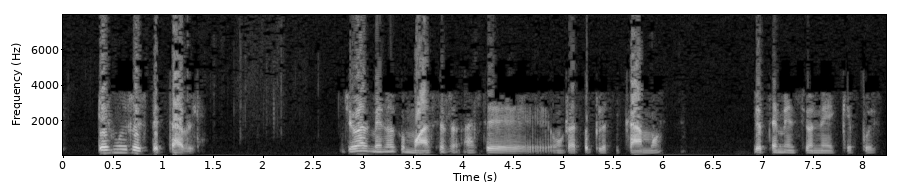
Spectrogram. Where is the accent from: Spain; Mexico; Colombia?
Mexico; Oaxaca; somos mushes, pero o sea, los que somos en el Istmo. Sí, los que nacimos ahí o tenemos ¿no? Hemos vivido ahí y ya adoptamos esa característica muy particular de ser mushe.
